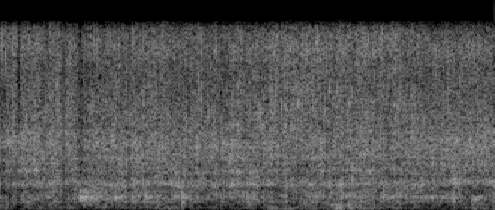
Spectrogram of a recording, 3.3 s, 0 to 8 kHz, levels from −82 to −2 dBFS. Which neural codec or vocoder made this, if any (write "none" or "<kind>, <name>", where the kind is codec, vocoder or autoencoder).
none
